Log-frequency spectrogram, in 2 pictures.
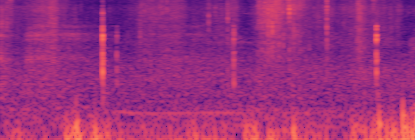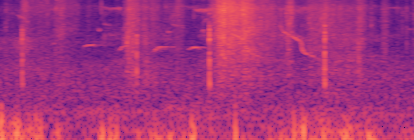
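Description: Footsteps on a concrete driveway with an uneven low rumble of handling on a handheld phone's microphone as it is carried along a pickup truck. There are scattered light clicks, and a few short high chirps in the second half.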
